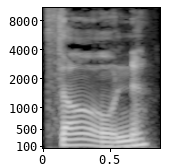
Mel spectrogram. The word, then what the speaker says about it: Thon: In Lethbridge, Alberta, Canada, wants to mention her husband, David Thon, pronounced Dave Van Thone.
